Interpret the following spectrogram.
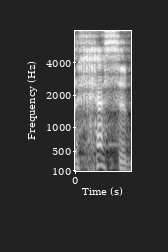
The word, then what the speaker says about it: hesed: mercy is the word Hesed we've talked about that word around here before it's that word you got to kind of do that little fluttery thing in your throat to to say it right it's the word hesed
